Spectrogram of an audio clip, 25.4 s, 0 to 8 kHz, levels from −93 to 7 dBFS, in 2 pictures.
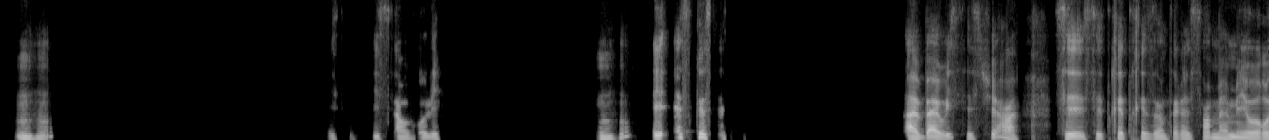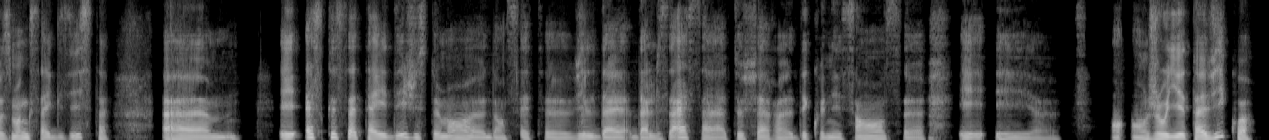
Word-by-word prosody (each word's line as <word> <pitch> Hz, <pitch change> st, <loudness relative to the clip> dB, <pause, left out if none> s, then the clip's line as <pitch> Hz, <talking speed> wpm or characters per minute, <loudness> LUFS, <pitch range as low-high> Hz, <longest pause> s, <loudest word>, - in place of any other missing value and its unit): Mmh 135 Hz, -3 st, 0 dB
mh. 155 Hz, -, -4 dB, 2.8 s
Il -, -, -12 dB
s -, -, -15 dB, 0.4 s
il 120 Hz, -, -3 dB
s'est -, -, -17 dB
envolé. 115 Hz, +3 st, -3 dB, 1.6 s
Mmh 140 Hz, -2 st, 0 dB
mh. -, -, -4 dB, 0.3 s
Et, 155 Hz, -, +4 dB
est-ce 180 Hz, -1 st, -1 dB
que 200 Hz, -, +5 dB
c'est -, -, -9 dB, 1.8 s
Ah 135 Hz, -1 st, +7 dB
bah 120 Hz, +1 st, +5 dB
oui, 170 Hz, +5 st, -1 dB
c'est 120 Hz, -, -4 dB
sûr, -, -, -5 dB
heu, -, -, +3 dB, 0.4 s
c'est 115 Hz, -3 st, +2 dB
c'est 115 Hz, +2 st, -5 dB
très, 145 Hz, +5 st, -1 dB
très, 140 Hz, -5 st, -5 dB
intéressant 120 Hz, +7 st, -2 dB
même 140 Hz, -9 st, +1 dB
et 105 Hz, -, +2 dB
heureusement 120 Hz, +6 st, +2 dB
que -, -, 0 dB
ça 120 Hz, -4 st, -1 dB
existe! 110 Hz, -, -4 dB, 0.6 s
Hem 115 Hz, -1 st, +3 dB, 0.4 s
et 130 Hz, -1 st, +4 dB
est-ce 185 Hz, 0 st, +5 dB
que 200 Hz, -, +3 dB
ça 175 Hz, -1 st, +3 dB
t'a 140 Hz, -3 st, +1 dB
aidée 130 Hz, +9 st, +1 dB
justement, 140 Hz, -4 st, 0 dB
heu, 105 Hz, -1 st, -1 dB
dans 100 Hz, 0 st, -4 dB
cette, 110 Hz, +1 st, -8 dB
heu, 105 Hz, -1 st, -3 dB
ville 120 Hz, +3 st, -1 dB
d'al 105 Hz, 0 st, +1 dB
d'Alsace 105 Hz, -, +1 dB
à 100 Hz, -3 st, -1 dB
te 115 Hz, +3 st, -4 dB
faire, 115 Hz, -1 st, -2 dB
heu, 100 Hz, -1 st, -3 dB
des 110 Hz, +3 st, -3 dB
connaissances, 120 Hz, +6 st, -2 dB
heu 100 Hz, -1 st, -4 dB, 0.3 s
et 95 Hz, -4 st, -2 dB
et 100 Hz, -1 st, -5 dB
heu, 90 Hz, 0 st, -11 dB, 0.7 s
en -, -, -1 dB
enjoyer 115 Hz, +3 st, +5 dB
ta 130 Hz, +1 st, +6 dB
vie, 215 Hz, -, +2 dB
quoi? -, -, +2 dB
115 Hz, 140 wpm, -26 LUFS, 105-135 Hz, 2.8 s, Ah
